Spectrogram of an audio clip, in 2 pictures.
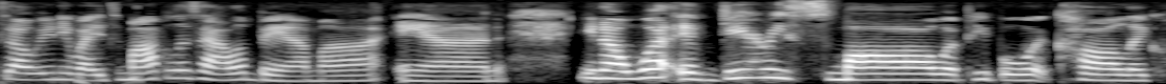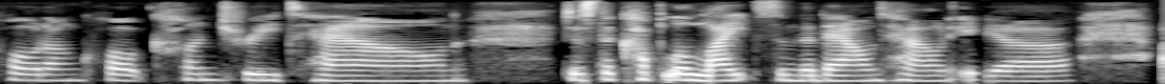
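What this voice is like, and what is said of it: Southern American accent from Alabama. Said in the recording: “you will definitely hear my accent. I don't try to hide it at all, but people go, where are you from?”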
